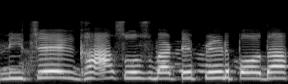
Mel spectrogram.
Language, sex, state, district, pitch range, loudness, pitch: Bhojpuri, male, Bihar, Muzaffarpur, 280-300 Hz, -12 LUFS, 285 Hz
